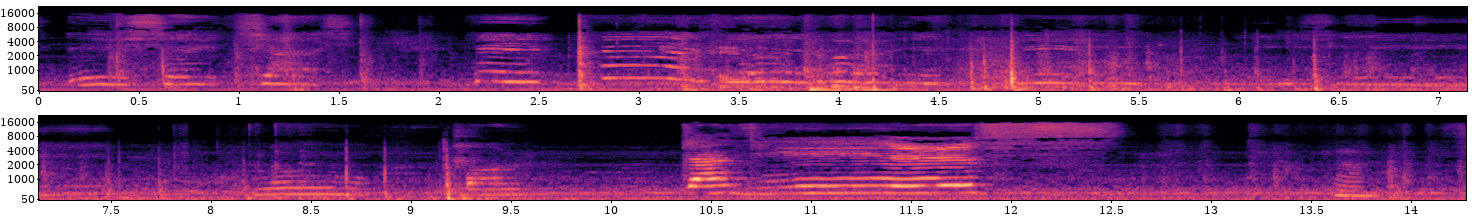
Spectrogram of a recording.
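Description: A young child singing and vocalising in a high voice, loudest about three seconds in and again near eleven seconds.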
